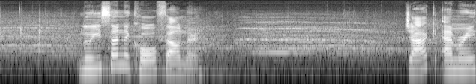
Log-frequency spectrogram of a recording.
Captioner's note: crowd cheers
